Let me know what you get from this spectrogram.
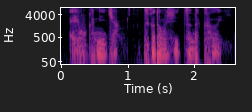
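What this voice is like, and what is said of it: Soft whisper. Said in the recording (Chinese): “悄悄话 ... 你还很小声的讲悄悄话”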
